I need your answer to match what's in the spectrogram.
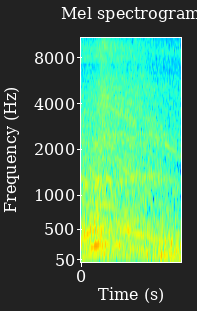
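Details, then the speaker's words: Daihatsu Naked Turbo 4WD automatic kei car after a jump start, low on gas, throttle held so it won't die: revs waver and sag rather than settling; struggling idle, owner thinks battery is badly depleted. "Um but yeah, so you can hear the engine running again. And I think the battery is super depleted."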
